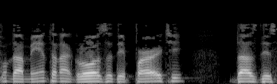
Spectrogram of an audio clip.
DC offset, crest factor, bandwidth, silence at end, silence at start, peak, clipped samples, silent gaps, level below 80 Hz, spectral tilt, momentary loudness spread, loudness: under 0.1%; 18 dB; 7.2 kHz; 0 s; 0 s; -2 dBFS; under 0.1%; none; -58 dBFS; -6 dB/octave; 13 LU; -20 LUFS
